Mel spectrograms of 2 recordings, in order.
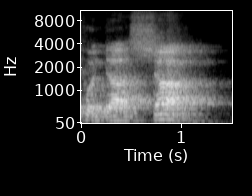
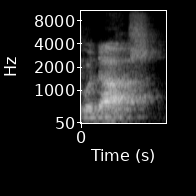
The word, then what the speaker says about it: Qadash: for this right here he wouldn't say quash because of this connected these connectors they like I said they combine they combine two of the characters together and you will pronounce it as such you will pronounce it the same way so like like it was combined so instead of saying it's connected at the bottom you say kadash you know I mean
